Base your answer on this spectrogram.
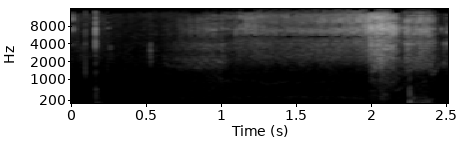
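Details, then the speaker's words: Speaker's own mechanical ventilator in the opening of a podcast recording: a soft airy hiss builds steadily, then peaks in a brief louder whoosh, one ventilator-delivered breath in the breathing cycle. "noise you're hearing is my ventilator, and welcome to Page Turners They Were Not, my Star Wars podcast."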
